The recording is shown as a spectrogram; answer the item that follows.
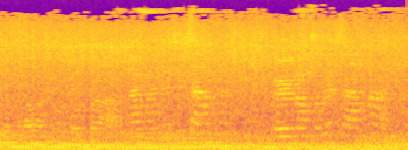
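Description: Steady low rumble of an engine running, with indistinct voices over it.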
